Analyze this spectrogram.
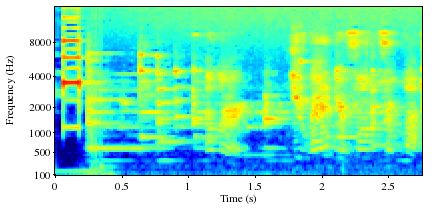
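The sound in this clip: A short, bright electronic phone ringtone, set off by double-pressing the button on a Tile tracker, chimes at the start before people begin talking over the rest.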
